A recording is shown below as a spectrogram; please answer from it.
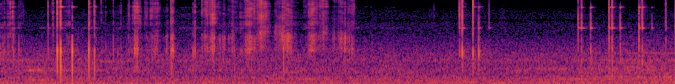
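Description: A small, thick, empty round clear glass ashtray with solid walls is tapped and scratched with fingernails on its rim and sides. Quiet, quick clicks and bright scratchy strokes come in dense bursts, with short high glassy pings that die away almost at once.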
